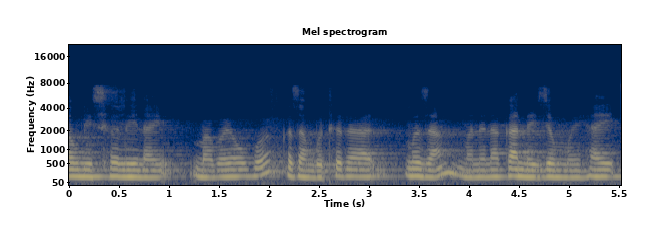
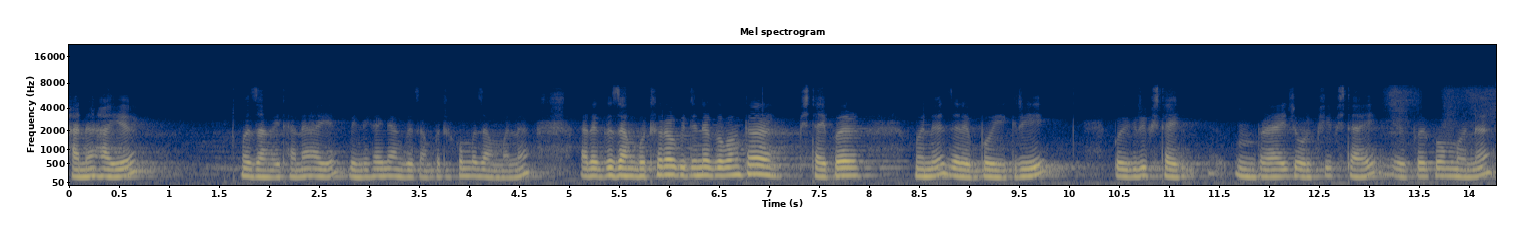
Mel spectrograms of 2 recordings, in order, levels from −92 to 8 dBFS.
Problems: none marked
